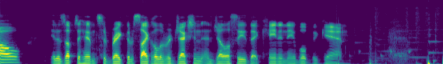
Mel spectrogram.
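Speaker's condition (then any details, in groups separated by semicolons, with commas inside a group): No condition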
